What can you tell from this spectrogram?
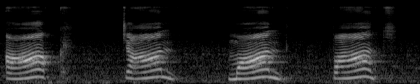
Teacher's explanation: इसके उच्चारण में मुंह और नाक दोनों का प्रयोग होता है। इसके जब हम इसको बोलते हैं तो हमारा, जैसे हम बोलते हैं ना चांद, तो नाक और मुंह दोनों का प्रयोग होता है। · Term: अनुनासिक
